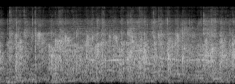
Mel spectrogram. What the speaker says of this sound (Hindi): भाई के लिए तालियां।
